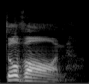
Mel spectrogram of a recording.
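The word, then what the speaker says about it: Dubhan: Saint Duvan, that's spelled D-U-B-H-A Father N, and the MVP in the NBA Finals of 2006, who is also the Miami Heat's all-time leading scorer.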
